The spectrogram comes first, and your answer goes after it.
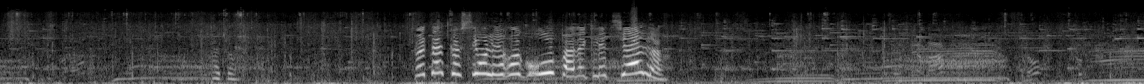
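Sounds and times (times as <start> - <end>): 
faint ringing bell tones: 0.0 - 11.4
cattle in a herd lowing: 1.0 - 2.5, 4.7 - 6.7, 7.3 - 10.2, 10.8 - 11.4
speech: 1.1 - 2.7, 4.2 - 6.8.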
